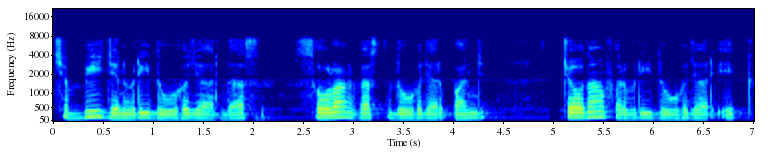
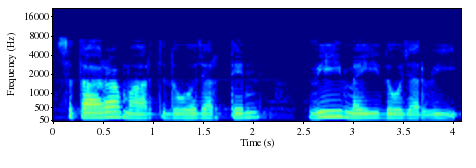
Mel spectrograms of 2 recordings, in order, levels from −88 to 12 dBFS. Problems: none marked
